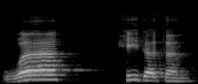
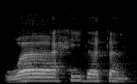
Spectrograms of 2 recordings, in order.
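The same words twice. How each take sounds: First: Wahidatan, slowly, the vowels stretched long; drawn-out long vowel. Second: Wahidatan, slowly, without the extra length; correct short vowels. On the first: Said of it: "j'ai mis un ya". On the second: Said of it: "je vous répète encore une fois". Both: Shown as a demonstration.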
